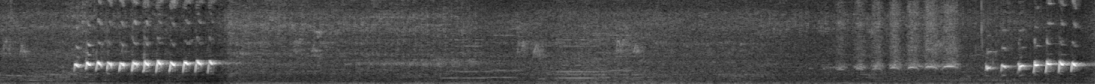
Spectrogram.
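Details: Sooty-headed bulbul calling in a fast rattling 'ropel' series for luring: a loud burst of a dozen rapid, clipped notes, a quiet stretch with low hum, then a fainter burst and a final loud chattering run.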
